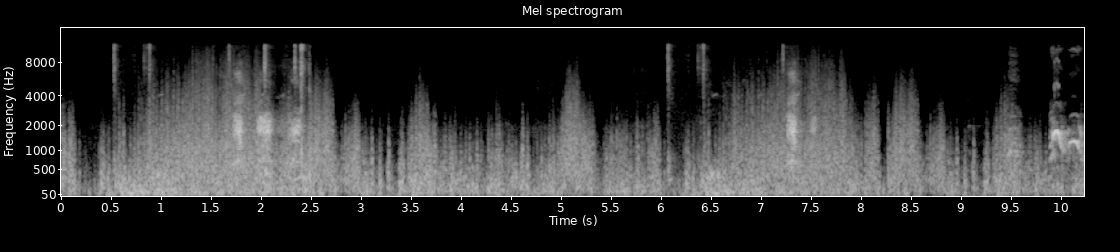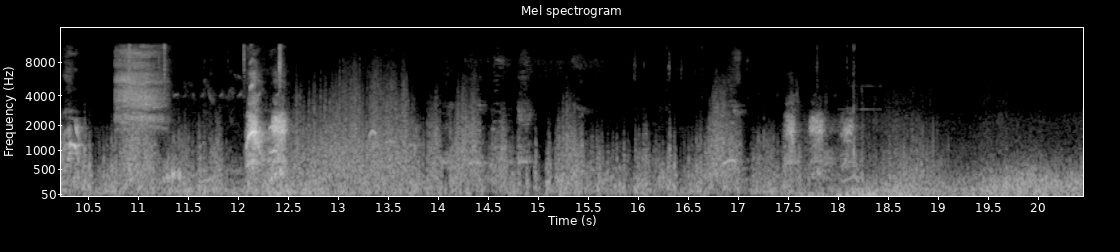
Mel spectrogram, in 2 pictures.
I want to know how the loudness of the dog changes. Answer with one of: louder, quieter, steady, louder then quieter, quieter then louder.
quieter then louder.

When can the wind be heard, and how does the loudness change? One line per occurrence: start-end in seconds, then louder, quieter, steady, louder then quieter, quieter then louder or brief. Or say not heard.
0.0-20.4 quieter.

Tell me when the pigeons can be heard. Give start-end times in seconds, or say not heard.
0.5-2.5, 6.0-7.6, 10.9-12.6, 16.2-18.2.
